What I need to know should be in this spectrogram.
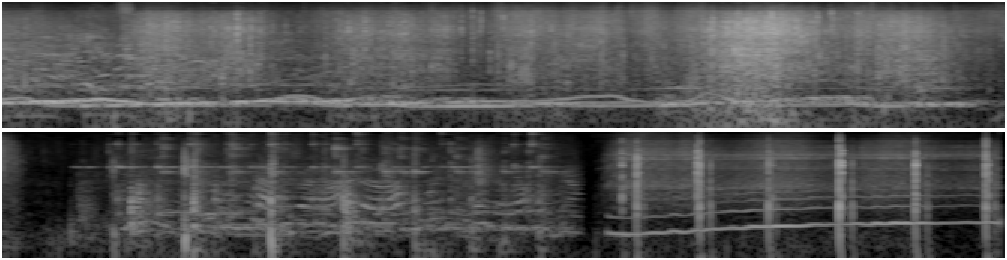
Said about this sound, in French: Le ronflement, l'eau du robinet, le bruit de la voiture, les portes, les pas de la dame, les bouteilles, le réveil, le rideau.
